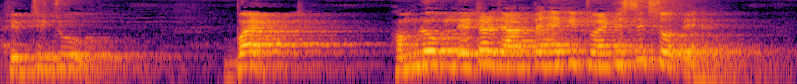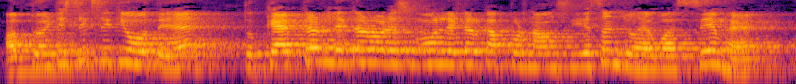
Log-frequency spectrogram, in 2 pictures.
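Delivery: ordinary talk, nothing marked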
